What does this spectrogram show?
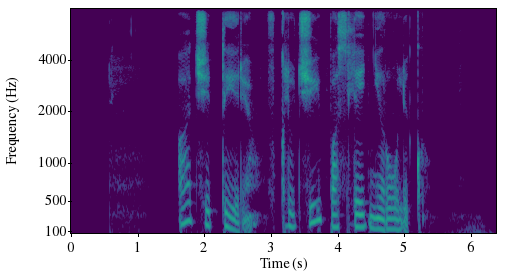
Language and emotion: Russian, neutral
